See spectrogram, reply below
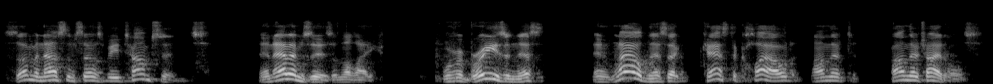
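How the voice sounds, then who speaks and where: A man with a notably high voice reads a story aloud in a halting way, often stumbling and going back over phrases. The recording is dull and muffled. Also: sing-song, breathy edge. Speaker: librarian reading aloud. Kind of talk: reading a short story aloud.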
